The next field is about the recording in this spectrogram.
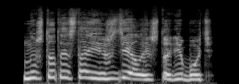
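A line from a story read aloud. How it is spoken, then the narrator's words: Woman shrieking. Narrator (Russian): Завизжала женщина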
